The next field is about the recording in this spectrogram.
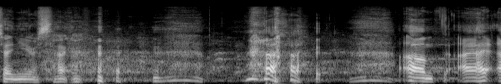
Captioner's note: laughter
